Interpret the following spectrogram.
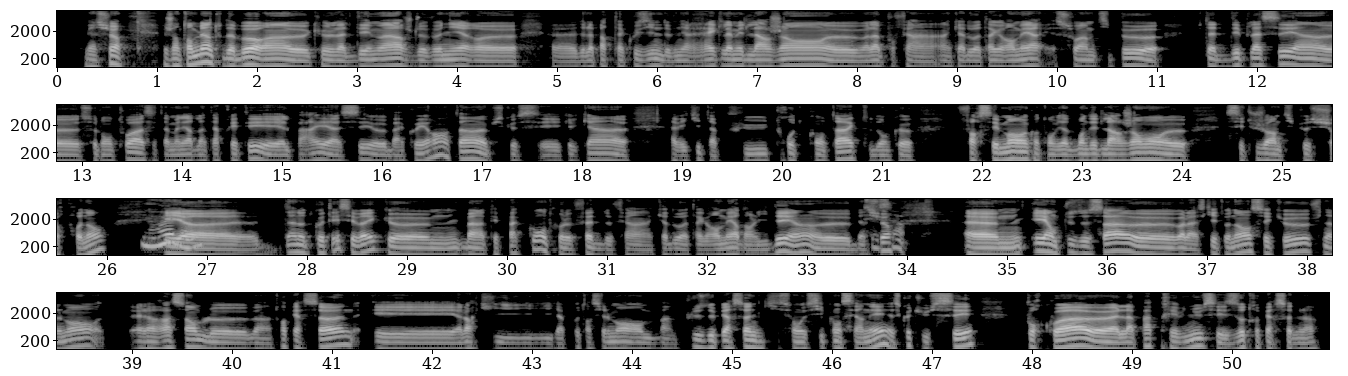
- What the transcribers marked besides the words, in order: stressed: "réclamer"; drawn out: "heu"; drawn out: "et"
- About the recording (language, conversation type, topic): French, advice, Comment demander une contribution équitable aux dépenses partagées ?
